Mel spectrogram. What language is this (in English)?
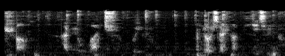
Chinese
